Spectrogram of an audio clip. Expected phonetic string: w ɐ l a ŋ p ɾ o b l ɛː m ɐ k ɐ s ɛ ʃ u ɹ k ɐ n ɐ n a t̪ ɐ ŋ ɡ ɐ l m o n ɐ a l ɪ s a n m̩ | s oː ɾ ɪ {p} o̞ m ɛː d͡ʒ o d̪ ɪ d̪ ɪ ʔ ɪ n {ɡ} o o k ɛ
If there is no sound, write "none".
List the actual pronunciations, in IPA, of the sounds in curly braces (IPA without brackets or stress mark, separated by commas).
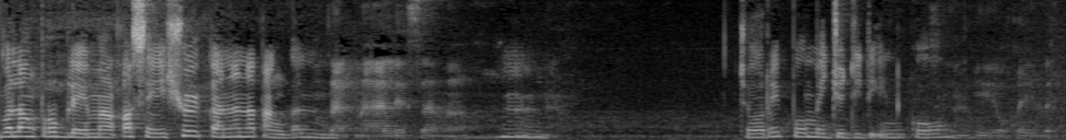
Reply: p, k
